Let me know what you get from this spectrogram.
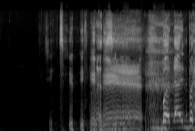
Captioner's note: group laughs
